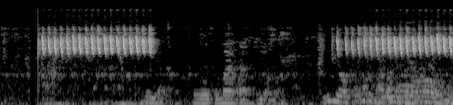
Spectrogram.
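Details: Two long 'ngebren' trills from a bar-winged prinia, each a quick, evenly pulsed high buzz lasting over a second, separated by a pause filled with low murmuring voices.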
